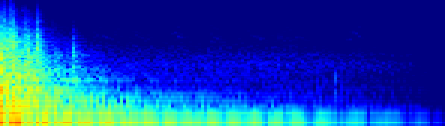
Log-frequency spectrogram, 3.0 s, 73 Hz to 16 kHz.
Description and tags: Recorded with a Sony PCM-D50.
Jumping on a big rusty plate on a construction site.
